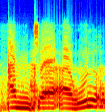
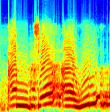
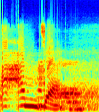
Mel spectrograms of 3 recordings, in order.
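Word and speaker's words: أَنْ جَاءَهُ: Tapi kalau dalam ilmu qiraah itu a'anja, ada tambahan alif di depannya, ya. Tapi kita tidak usah membaca a'anja'ahul a'ma, ya kita bacanya tetap anja'ahul a'ma.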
